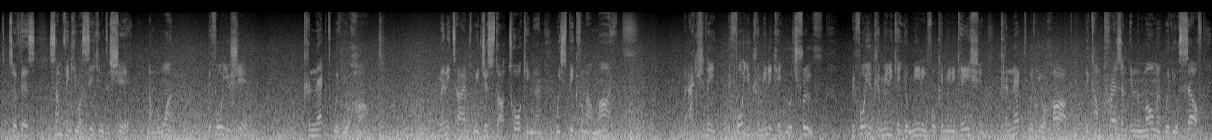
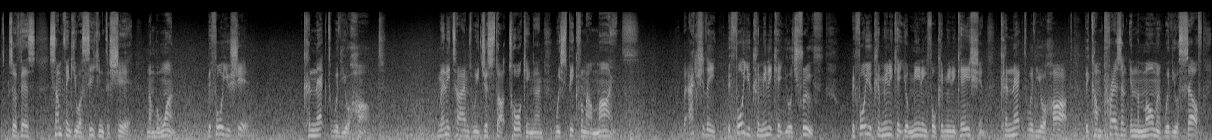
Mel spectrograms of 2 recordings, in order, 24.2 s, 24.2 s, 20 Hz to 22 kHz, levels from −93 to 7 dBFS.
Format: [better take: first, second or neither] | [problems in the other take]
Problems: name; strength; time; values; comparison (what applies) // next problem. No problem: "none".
second | wind noise on the microphone; heavy; 4 dB below the speech; occasional gusts in the second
